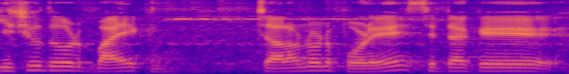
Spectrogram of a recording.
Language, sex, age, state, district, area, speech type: Bengali, male, 30-45, West Bengal, Dakshin Dinajpur, urban, spontaneous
